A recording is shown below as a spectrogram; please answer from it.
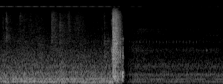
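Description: Steady room noise with a low hum, broken about a second in by one short, sharp swish or knock; right after it the sound drops abruptly to much quieter room tone.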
